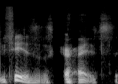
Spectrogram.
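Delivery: slow exasperation. Retold or imitated. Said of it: "I'm like".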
